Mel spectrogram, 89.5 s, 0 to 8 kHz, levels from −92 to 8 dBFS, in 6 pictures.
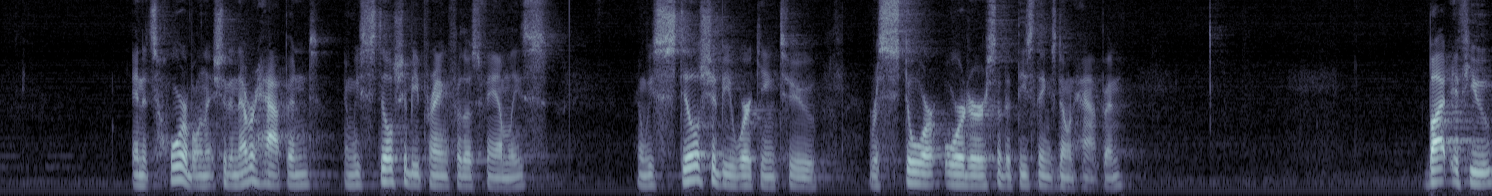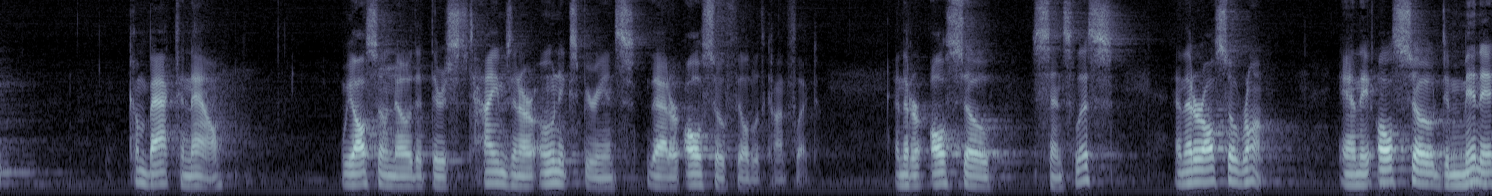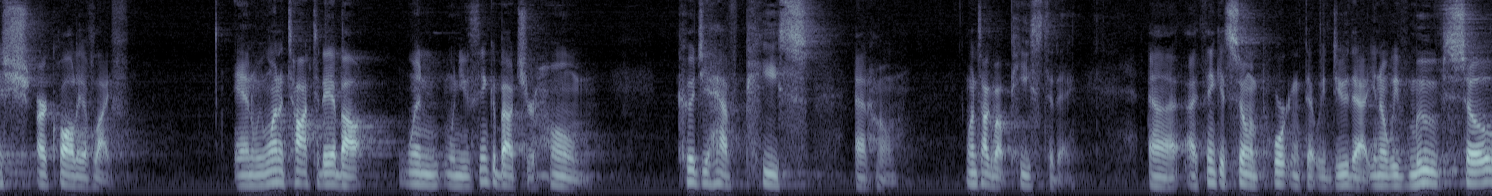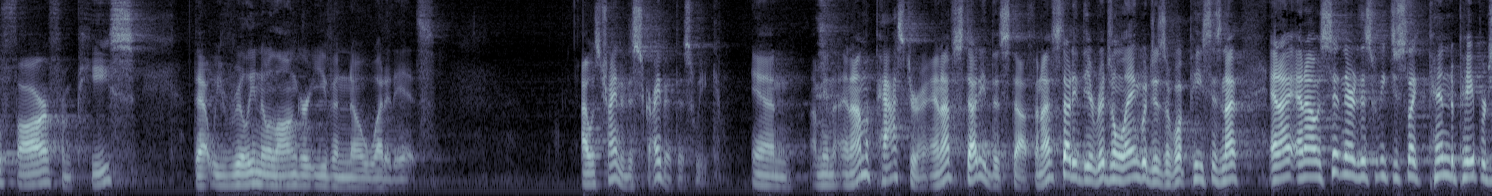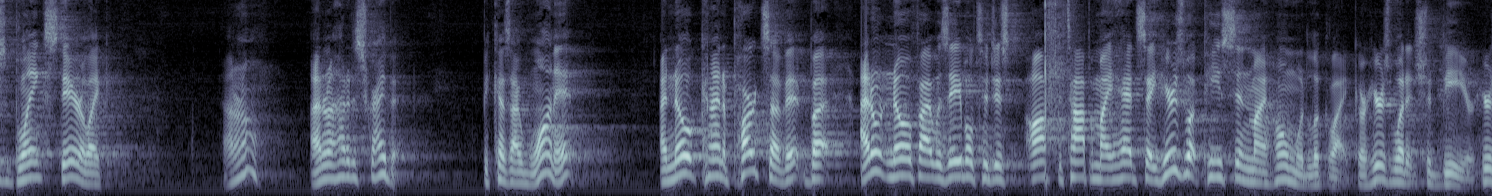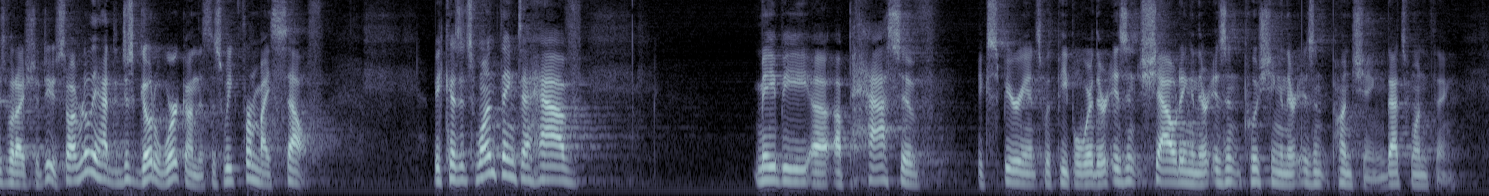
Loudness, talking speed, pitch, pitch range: -23 LUFS, 190 wpm, 125 Hz, 110-160 Hz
